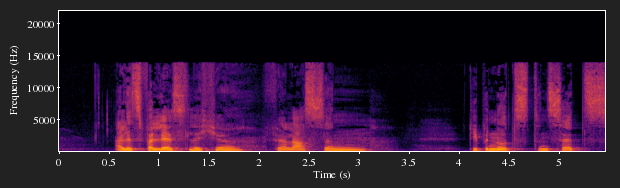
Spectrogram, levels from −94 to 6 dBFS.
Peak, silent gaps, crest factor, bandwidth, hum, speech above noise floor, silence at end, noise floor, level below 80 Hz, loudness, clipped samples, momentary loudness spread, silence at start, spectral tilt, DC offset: -6 dBFS; none; 20 dB; 14 kHz; none; 39 dB; 0 s; -62 dBFS; -76 dBFS; -24 LUFS; under 0.1%; 11 LU; 0.55 s; -4.5 dB/octave; under 0.1%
